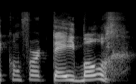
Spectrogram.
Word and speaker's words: comfortable: Comfortable. Só o table que é table, né? So, comfortable. All right. Vegetable, comfortable, no more. Vegetable, comfortable. Okay, so this is the correct pronunciation.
